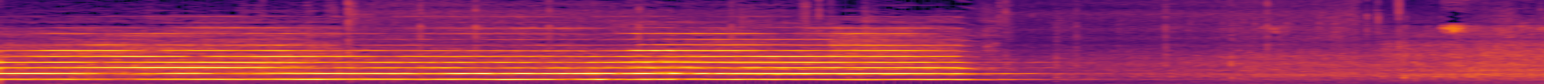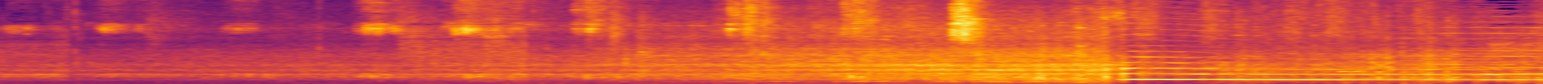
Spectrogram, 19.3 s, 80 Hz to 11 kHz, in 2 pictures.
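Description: An Indian Railways WAP4 electric locomotive's horn sounds a long steady blast. An express train then comes on at speed, its running noise and wheel clicks over the rail joints growing louder. About three-quarters of the way through, a second horn blast sounds as the locomotive passes close, its pitch dropping slightly.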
